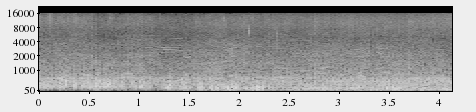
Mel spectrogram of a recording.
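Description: Skis sliding over packed snow while skiing downhill, with wind rushing on the microphone.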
